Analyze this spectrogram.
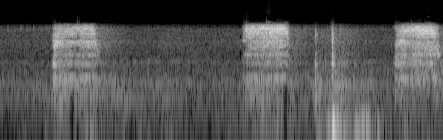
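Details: Owl chick being fed by its mother while the other chicks sleep; three drawn-out hissing screeches about half a second each, with low rustling and clicks between the second and third.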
